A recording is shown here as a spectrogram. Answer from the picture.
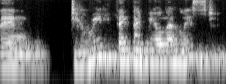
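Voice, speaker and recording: Lively intonation marks this man's high-pitched speech. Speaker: PhD candidate in marine biology. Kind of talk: presentation to students. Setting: room recording, poor audio. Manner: hesitant, with fillers and repeated words.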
